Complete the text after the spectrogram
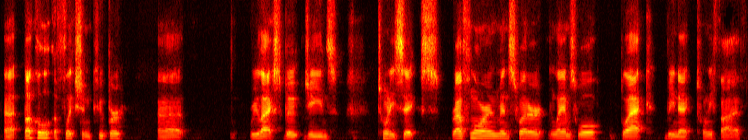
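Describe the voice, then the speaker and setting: A tired eBay reseller vlogger, hiccuping late at night, chats through the items he resold. He talks slowly in a medium-pitched, level voice, filling his speech with fillers and frequent restarts.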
